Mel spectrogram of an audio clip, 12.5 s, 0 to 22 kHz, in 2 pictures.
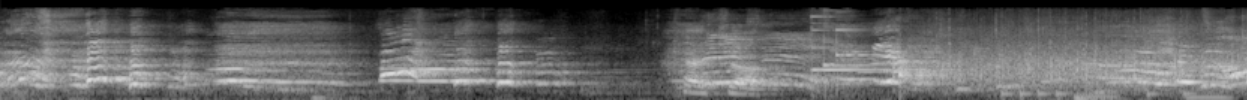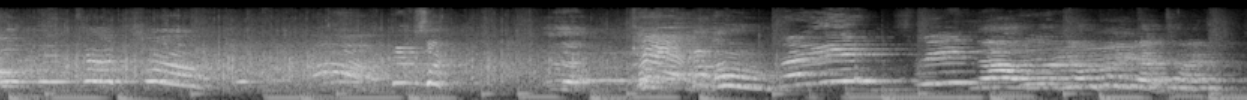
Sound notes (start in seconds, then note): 0.2 laughing; 4.0 correct bell rings; 4.8 laughing; 8.6 mimics dry retching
